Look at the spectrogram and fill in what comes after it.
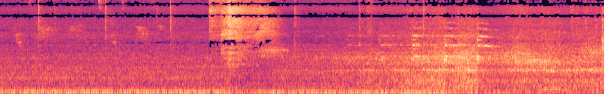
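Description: Freight train led by diesel-electric locomotives approaching and passing close by, with a heavy low rumble of engines and wheels on the rails. It grows louder about eight seconds in, when a held higher tone, typical of wheel squeal or a horn, comes in as the lead units pass.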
